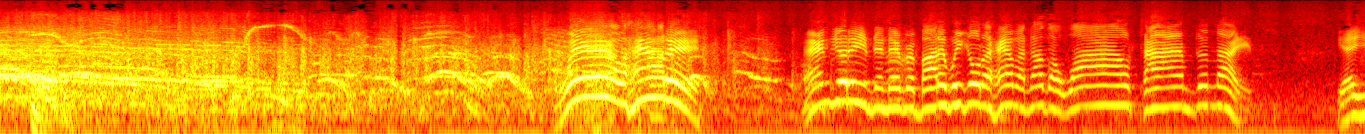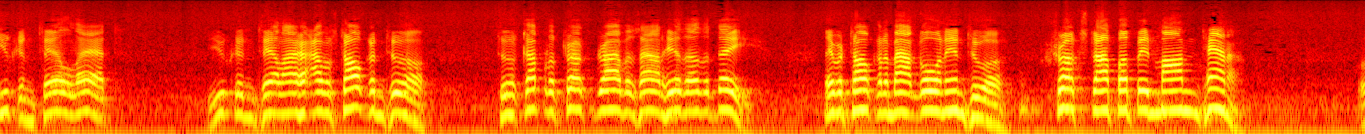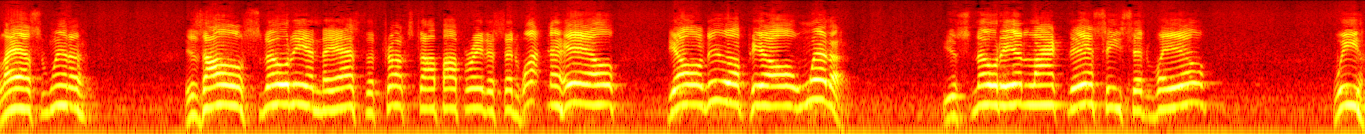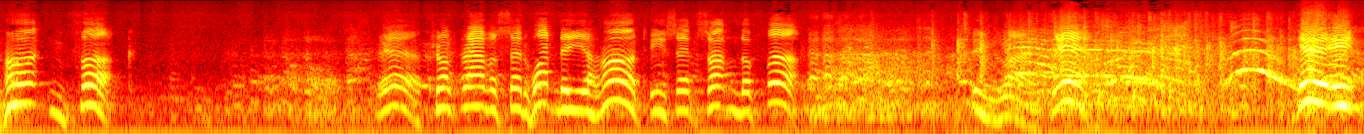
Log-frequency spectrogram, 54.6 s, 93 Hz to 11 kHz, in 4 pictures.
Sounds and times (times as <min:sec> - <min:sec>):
Speech: 0:05.6 - 0:07.1, 0:08.0 - 0:12.8, 0:13.4 - 0:14.9, 0:15.7 - 0:18.0, 0:18.6 - 0:21.3, 0:21.9 - 0:26.1, 0:27.2 - 0:28.3, 0:29.2 - 0:35.8, 0:36.7 - 0:39.5, 0:40.6 - 0:43.1, 0:44.6 - 0:49.0, 0:50.5 - 0:52.2, 0:54.0 - 0:54.5.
